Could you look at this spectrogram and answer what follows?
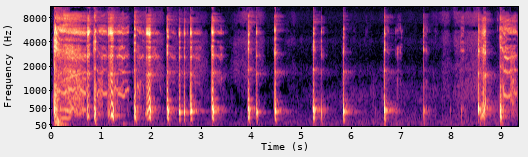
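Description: Repeated harsh cough bursts, about fifteen in nine seconds, some run together, with strained breaths between; a severe coughing fit.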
